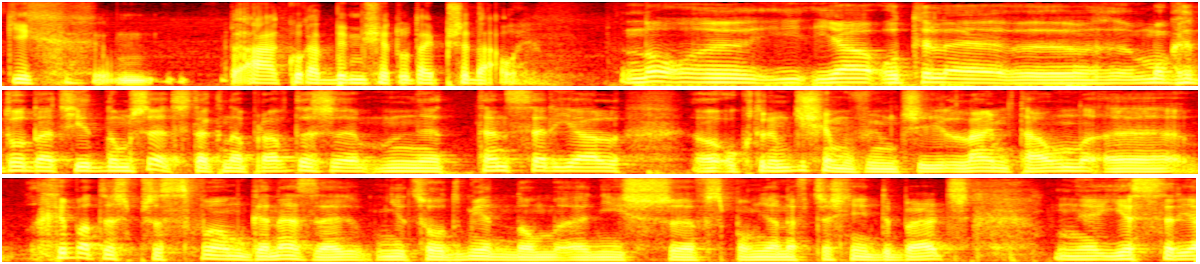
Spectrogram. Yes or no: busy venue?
no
